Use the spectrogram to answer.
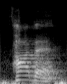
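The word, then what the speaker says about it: father: अगला देखिए फादर, इसमें रे को प्रोनाउंस नहीं करेंगे क्योंकि रे के बाद में वाउल साउंड नहीं आ रही है।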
